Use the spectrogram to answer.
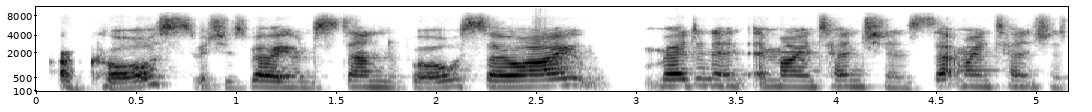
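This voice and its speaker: A woman with a British accent at a moderate pace, her intonation fairly even, against a quiet background. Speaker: psychic. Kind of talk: casual chat.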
